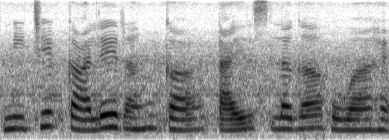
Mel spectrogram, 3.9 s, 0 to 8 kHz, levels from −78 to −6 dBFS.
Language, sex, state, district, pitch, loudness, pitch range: Hindi, female, Chhattisgarh, Raipur, 235 Hz, -15 LUFS, 220-250 Hz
